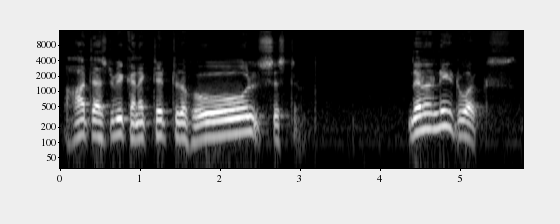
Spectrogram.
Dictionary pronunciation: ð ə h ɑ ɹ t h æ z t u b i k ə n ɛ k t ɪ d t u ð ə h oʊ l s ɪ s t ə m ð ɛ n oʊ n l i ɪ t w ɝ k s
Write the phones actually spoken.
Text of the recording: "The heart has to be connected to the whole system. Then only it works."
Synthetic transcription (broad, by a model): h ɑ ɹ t h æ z t u b i k ə n ɛ k t ɪ d t u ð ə h oʊ l s ɪ s t ə m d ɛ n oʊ n i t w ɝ k s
